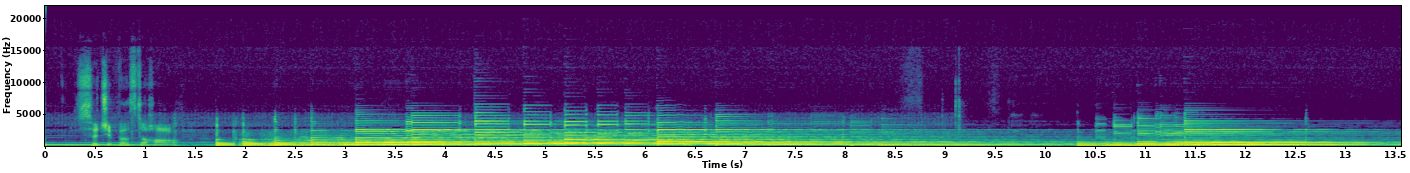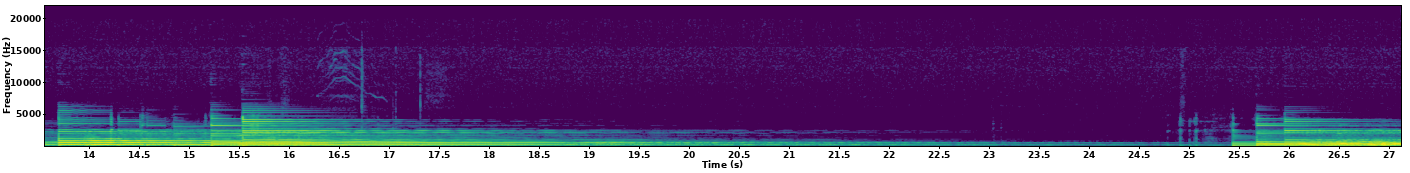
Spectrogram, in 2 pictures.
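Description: Electric guitar played through effects pedals, both delays off and both reverbs set to hall: sustained chords and single notes ring out with long reverb tails, swelling and decaying in several phrases, loud and close.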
